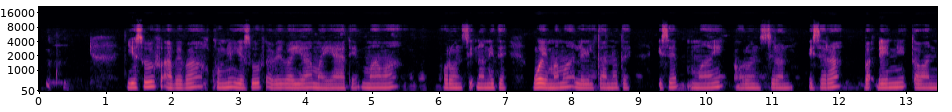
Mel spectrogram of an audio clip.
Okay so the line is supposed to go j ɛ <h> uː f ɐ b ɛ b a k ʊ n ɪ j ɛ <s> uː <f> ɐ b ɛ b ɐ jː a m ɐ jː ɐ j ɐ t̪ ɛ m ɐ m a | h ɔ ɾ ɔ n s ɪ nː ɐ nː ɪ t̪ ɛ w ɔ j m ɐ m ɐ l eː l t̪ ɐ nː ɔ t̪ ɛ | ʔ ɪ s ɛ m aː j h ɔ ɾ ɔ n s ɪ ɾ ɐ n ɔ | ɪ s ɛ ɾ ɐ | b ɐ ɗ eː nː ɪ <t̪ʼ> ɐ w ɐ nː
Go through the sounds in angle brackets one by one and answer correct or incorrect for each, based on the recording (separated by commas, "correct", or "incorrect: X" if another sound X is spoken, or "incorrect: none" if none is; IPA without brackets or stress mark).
incorrect: s, correct, correct, correct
